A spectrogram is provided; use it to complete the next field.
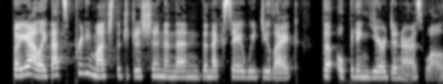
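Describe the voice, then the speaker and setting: Here is a woman with an ordinary speaking voice and a Canadian accent, at a medium pitch with ordinary pitch variation. She talks at a moderate pace in a dry, close sound with no echo. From Toronto, Canada. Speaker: podcast co-host. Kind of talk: casual chat.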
